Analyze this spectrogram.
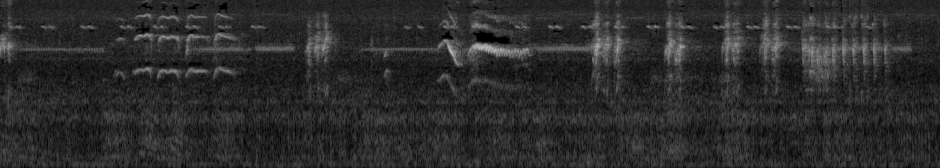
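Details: Long-tailed shrike in a wetland imitating the calls of various other birds: a quick medley of high chirps, short whistled slurs and scratchy buzzy bursts in uneven runs, over a steady high insect-like hum and faint background noise.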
